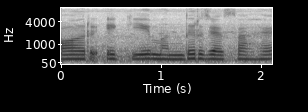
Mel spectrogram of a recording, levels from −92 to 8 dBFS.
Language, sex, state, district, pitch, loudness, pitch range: Hindi, female, Bihar, Saran, 185 Hz, -15 LUFS, 180-190 Hz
